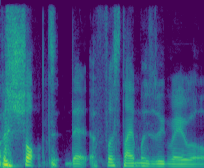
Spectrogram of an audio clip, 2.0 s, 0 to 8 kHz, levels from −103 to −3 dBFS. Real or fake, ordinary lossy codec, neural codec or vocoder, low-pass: fake; none; codec, 16 kHz, 4 kbps, FunCodec, trained on LibriTTS, 50 frames a second; none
